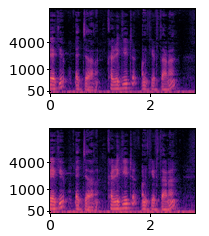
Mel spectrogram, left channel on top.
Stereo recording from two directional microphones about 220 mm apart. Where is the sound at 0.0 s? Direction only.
Centre (ahead or behind).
